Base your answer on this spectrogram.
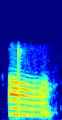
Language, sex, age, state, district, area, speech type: Assamese, female, 30-45, Assam, Goalpara, rural, conversation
